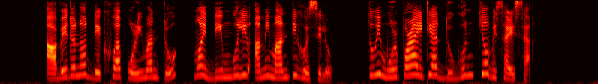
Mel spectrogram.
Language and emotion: Assamese, angry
